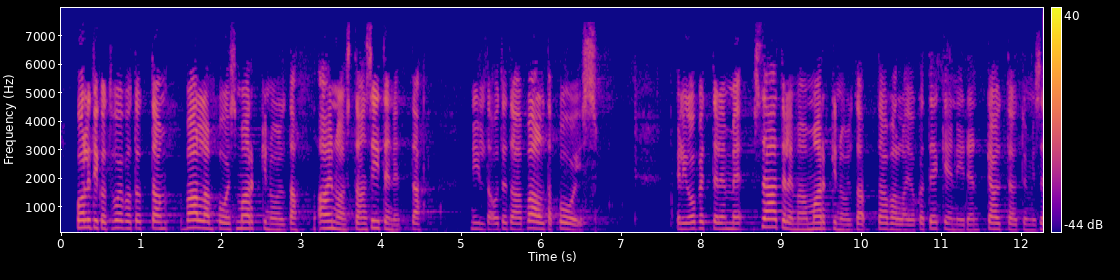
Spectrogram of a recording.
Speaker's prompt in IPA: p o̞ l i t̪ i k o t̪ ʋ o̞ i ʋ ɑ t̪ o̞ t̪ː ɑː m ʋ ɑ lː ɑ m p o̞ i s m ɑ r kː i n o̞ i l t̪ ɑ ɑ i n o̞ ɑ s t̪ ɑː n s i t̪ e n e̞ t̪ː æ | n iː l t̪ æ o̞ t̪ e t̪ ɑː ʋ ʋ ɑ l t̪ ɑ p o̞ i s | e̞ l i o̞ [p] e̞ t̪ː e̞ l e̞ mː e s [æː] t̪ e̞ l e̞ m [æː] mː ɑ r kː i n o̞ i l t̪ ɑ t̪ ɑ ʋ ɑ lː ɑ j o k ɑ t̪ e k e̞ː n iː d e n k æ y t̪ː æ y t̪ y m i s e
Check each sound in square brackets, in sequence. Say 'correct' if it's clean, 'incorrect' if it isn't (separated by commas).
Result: correct, correct, correct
